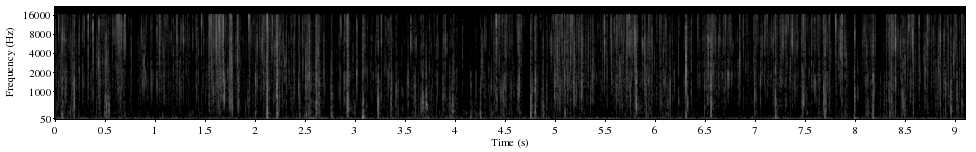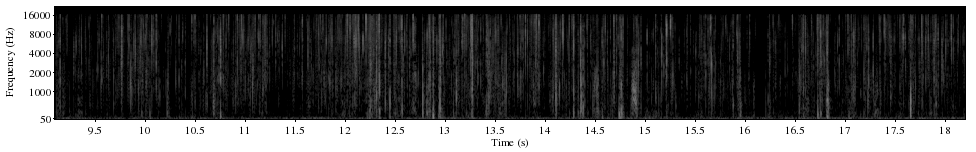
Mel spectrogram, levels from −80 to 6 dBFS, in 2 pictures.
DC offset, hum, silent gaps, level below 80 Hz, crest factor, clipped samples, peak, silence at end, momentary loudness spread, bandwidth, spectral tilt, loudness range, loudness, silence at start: under 0.1%; none; none; -62 dBFS; 38 dB; under 0.1%; -6 dBFS; 0 s; 10 LU; 17 kHz; -0.5 dB/octave; 4 LU; -40 LUFS; 0 s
